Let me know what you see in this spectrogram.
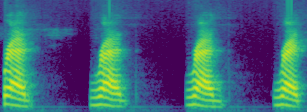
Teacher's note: الار هي مش را، لساني مش بيلمس سقف فوق الفم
